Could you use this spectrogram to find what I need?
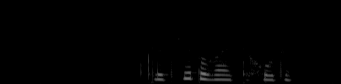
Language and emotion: Russian, neutral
